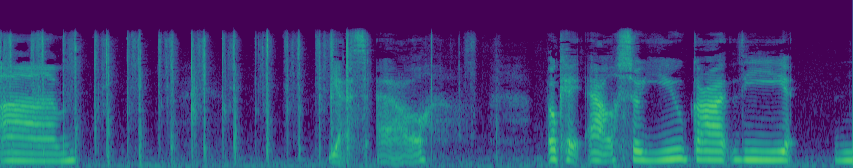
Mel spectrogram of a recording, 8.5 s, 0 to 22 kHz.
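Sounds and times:
tarot cards being shuffled: 0:00.0 - 0:04.9
speech: 0:05.5 - 0:08.5.

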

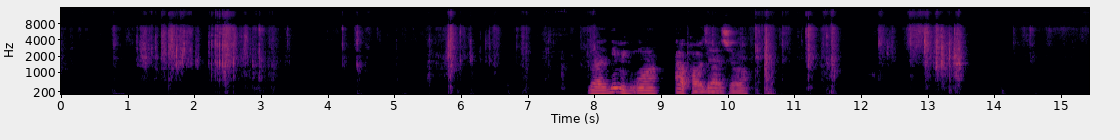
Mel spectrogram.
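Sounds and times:
papers rustling while searching for notes: 0:00.0 - 0:08.2, 0:10.1 - 0:15.4
speech: 0:07.9 - 0:10.4.

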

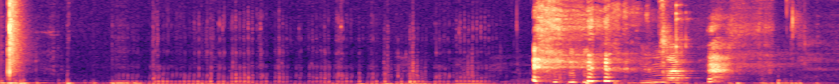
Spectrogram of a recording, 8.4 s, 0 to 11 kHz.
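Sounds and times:
loud rustling and shuffling: 0:00.0 - 0:08.3
cat purring: 0:00.3 - 0:06.5
laughter: 0:05.3 - 0:07.4.

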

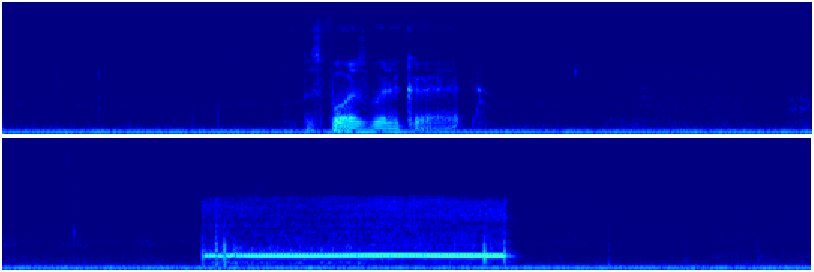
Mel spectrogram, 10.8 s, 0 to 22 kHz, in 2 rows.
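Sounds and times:
low hum: 0:00.0 - 0:10.7
speech: 0:02.0 - 0:03.3
hissy phone line: 0:06.8 - 0:08.8
telephone ringback tone from an outgoing call: 0:06.8 - 0:08.8.

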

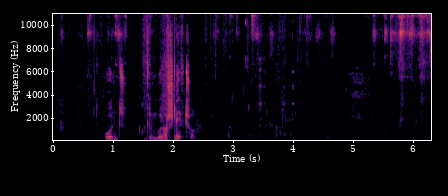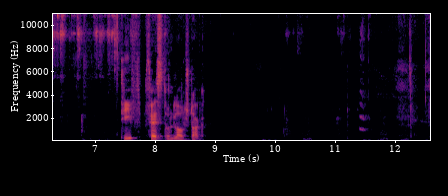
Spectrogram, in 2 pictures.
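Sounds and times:
speech: 0:00.9 - 0:02.6, 0:07.5 - 0:08.9
dog squeaking a toy: 0:11.4 - 0:11.6.

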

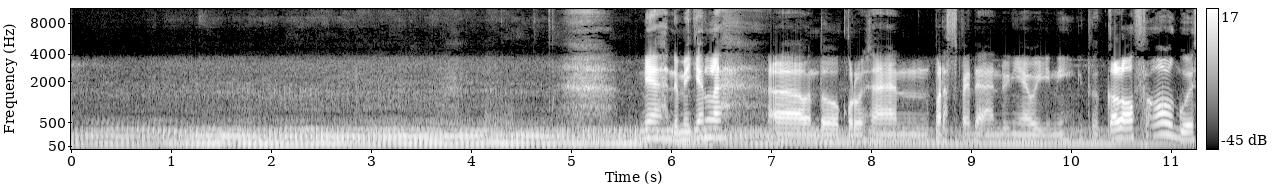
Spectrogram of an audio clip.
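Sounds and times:
loud motorcycle engine passing: 0:00.0 - 0:11.2
speech: 0:05.8 - 0:11.2.

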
